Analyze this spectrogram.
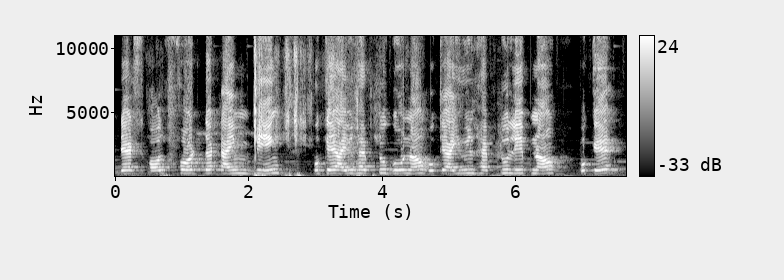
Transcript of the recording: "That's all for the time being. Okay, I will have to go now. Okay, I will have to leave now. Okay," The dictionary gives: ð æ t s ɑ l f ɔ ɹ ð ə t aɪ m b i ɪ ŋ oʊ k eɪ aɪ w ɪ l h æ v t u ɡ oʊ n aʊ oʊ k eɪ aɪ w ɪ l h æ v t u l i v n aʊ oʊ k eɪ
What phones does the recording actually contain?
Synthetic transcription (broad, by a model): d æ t s ɑ l f ɔ ɹ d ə t aɪ m b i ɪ ŋ oʊ k eɪ aɪ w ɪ l h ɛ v t u ɡ oʊ n aʊ oʊ k eɪ aɪ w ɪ l h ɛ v t u l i p n aʊ oʊ k eɪ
